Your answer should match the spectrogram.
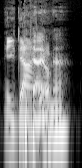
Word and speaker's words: Edina: A lot of the times the top players, when they come in state, they just sign up for Edina. And then knowing that the tennis program is just so good. – Wait, how do you can you pronounce it again? Edina? – Edina.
